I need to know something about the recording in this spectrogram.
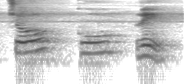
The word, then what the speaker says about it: Cho Ku Rei: तो स्पेलिंग मैं यूज़ सी एच ओ ठीक है चो कु रे ये इसकी स्पेलिंग है चो कु रे यानी तीनों वर्ड अलग-अलग है सी एच ओ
